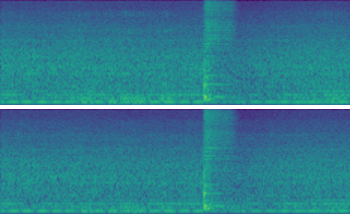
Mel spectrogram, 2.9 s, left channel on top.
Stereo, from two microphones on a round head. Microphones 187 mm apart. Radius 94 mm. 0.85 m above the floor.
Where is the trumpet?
I don't hear a trumpet.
